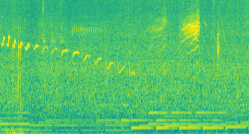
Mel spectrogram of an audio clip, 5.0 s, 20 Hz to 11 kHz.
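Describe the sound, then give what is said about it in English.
Steady rushing of river water tumbling over a shallow riffle at the mouth of Indian Creek Canyon at about 6:30 under pink clouds, continuous throughout, with a descending series of bird chirps early on and low droning tones beneath. “This is the riffle at Indian Creek Canyon, right at the mouth of it.”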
